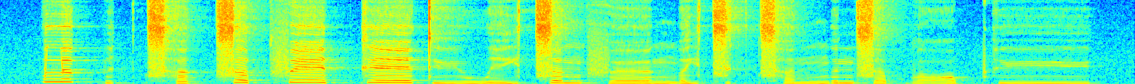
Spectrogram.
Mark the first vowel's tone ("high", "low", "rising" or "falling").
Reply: high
